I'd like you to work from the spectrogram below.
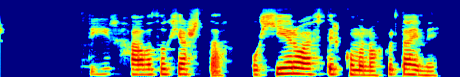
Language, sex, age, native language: Icelandic, female, 30-39, Icelandic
